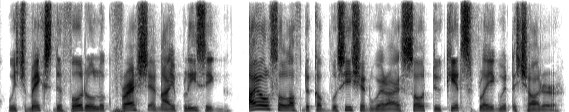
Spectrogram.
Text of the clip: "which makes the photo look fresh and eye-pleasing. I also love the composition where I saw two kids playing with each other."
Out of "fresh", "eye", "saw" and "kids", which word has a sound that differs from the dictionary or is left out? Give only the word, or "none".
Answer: kids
